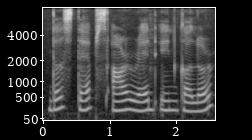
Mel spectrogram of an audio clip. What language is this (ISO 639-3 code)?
eng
